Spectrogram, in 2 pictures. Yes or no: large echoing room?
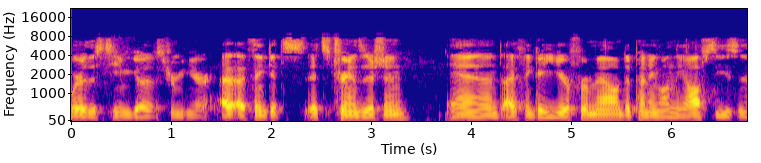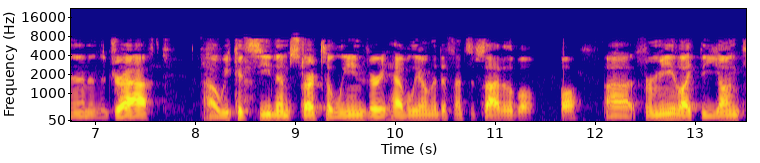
no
